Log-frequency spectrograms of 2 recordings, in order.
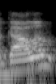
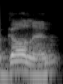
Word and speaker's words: Golem: So the Golem, or Golem, if you want to pronounce it correctly, is started.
